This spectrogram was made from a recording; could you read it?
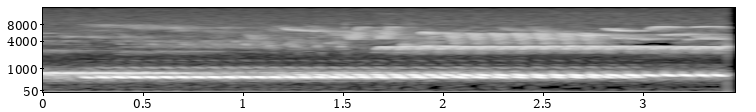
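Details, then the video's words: Owl calling with a fast, even trill of mid-pitched pulses lasting over three seconds, with high insect buzzing behind it. "The Most Beautiful Owl in The World And Its Voice"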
